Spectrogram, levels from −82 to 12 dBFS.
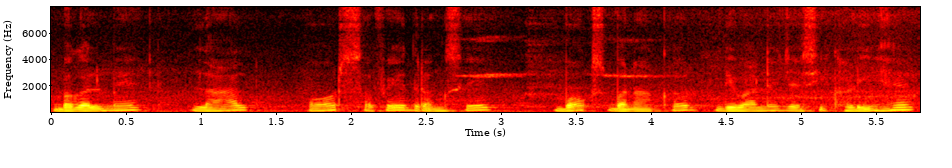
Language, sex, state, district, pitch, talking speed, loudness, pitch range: Hindi, male, Chhattisgarh, Korba, 140 Hz, 135 wpm, -18 LUFS, 125-165 Hz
